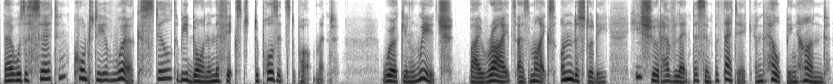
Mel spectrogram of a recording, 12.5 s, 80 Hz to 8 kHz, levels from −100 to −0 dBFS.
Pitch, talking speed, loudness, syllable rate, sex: 205 Hz, 155 wpm, -19 LUFS, 4.5 syllables/s, female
